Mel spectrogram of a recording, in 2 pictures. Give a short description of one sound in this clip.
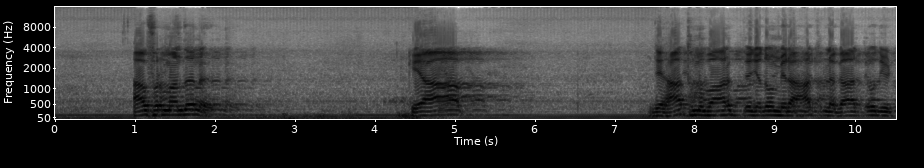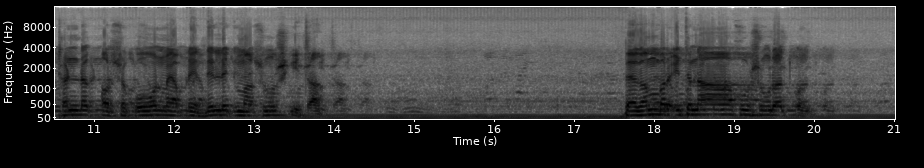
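An elderly man chants through a microphone and loudspeakers, in long melodic phrases with pauses.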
